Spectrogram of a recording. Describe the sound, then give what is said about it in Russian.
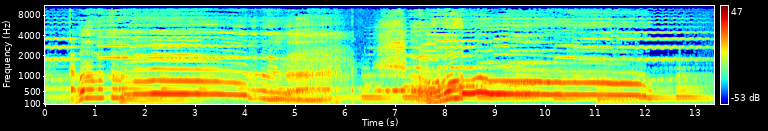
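A man hiding in the forest imitates a wolf, giving two long, loud howls that rise, hold and slide down, separated by a short breath, with steady sustained tones in the background. “я здесь по-волчьи научился выть. Хочешь, покажу?”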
